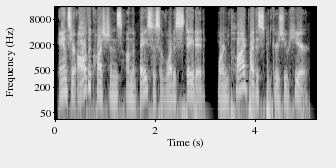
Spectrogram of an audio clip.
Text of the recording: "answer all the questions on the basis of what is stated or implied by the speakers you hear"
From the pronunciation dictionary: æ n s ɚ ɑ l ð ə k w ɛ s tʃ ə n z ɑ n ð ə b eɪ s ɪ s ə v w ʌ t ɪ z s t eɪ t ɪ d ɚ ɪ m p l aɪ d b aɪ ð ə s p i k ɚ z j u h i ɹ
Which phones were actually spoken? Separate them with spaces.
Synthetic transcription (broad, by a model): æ n s ɚ ɑ l ð ə k w ɛ s tʃ ə n z n ð ə b eɪ s ɪ s ə v w ʌ t ɪ z s t eɪ t ɪ d ɚ ɪ m p l aɪ d b aɪ ð ə s p i k ɚ z j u h i ɹ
